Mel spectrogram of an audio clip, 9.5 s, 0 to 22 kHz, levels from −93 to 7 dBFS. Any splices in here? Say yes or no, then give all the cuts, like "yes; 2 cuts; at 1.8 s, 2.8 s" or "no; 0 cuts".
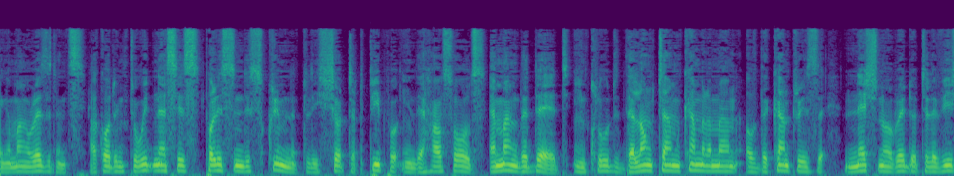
no; 0 cuts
